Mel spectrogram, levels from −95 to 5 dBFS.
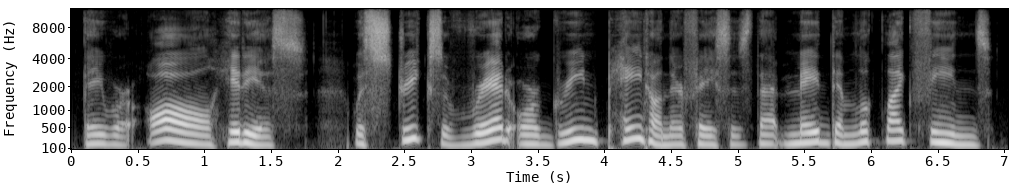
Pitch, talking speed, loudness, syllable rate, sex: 185 Hz, 160 wpm, -18 LUFS, 3.7 syllables/s, female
